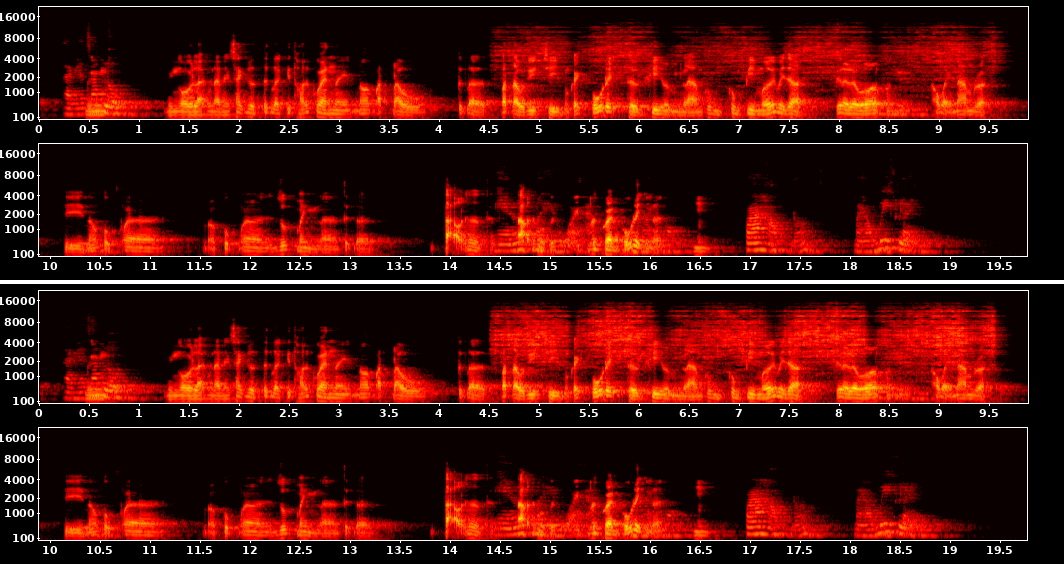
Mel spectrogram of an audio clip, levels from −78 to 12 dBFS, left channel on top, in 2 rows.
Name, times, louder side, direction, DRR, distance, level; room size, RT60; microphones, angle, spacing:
voice 1, 0.2-0.9 8.4-8.8 10.3-10.5 14.4-16.3 17.0-17.6 18.0-18.7, left 1 dB, 30° left, 1 dB, 1.7 m, -34 dB
voice 2, 1.3-3.9 4.2-7.6 8.0-9.5 10.1-11.1 11.5-13.2 13.9-14.3 14.7-15.0 15.4-16.1 16.4-16.6, equal, 5° left, 9 dB, 0.4 m, -26 dB
sound 1, 4.5-9.6, right 10 dB, 55° right, 0.6 m, -32 dB
19.0 x 7.8 x 2.3 m, 0.88 s
head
